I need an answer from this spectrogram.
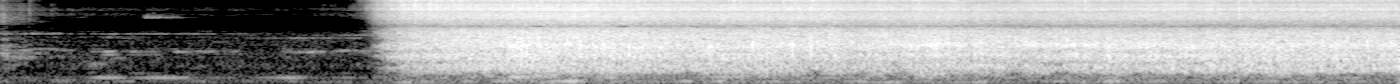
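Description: Hot oil sizzling with a loud, steady hiss as mustard greens are dropped into a kadhai; it starts suddenly about a second and a half in, after near silence.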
